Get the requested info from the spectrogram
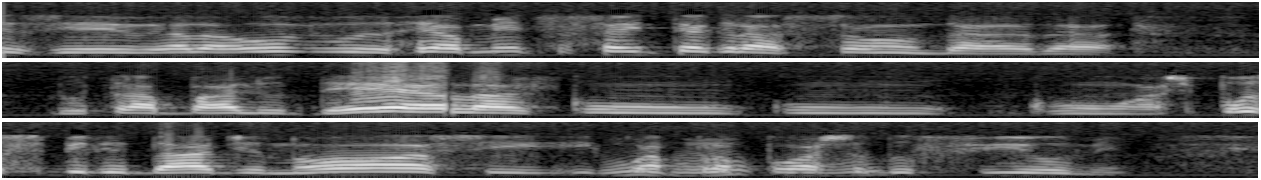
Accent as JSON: {"language": "Portuguese", "region": "Rio de Janeiro", "country": "Brazil", "tie": "born or raised there", "said": "eu morava no Rio de Janeiro, quando era menino, eu morava num bairro aqui no Rio de Janeiro chamado Benfica. É um bairro aqui, zona subúrbio do Rio."}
